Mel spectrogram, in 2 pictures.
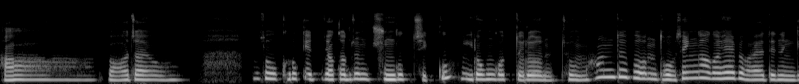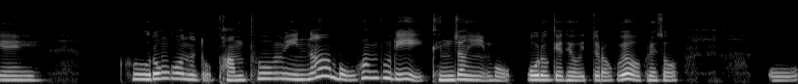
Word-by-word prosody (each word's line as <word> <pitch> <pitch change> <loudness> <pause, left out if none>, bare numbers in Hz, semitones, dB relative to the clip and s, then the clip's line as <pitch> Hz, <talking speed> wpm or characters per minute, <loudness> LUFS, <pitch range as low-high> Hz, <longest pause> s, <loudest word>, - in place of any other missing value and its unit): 아 210 -1 -4
맞아요. 210 0 -2 0.7
그래서 265 -1 -1
그렇게 245 0 -4
약간 230 0 +2
좀 245 -1 0
중국 230 -2 +2
직구 230 - -5
이런 235 -1 +1
것들은 210 -3 -1
좀 210 -1 -2
1-2 335 +6 +1
번 265 -5 +1
더 225 -2 +1
생각을 280 0 0
해 280 0 +4
봐야 215 -5 0
되는 215 -1 -1
게 200 -1 -2 0.7
그런 245 +3 +4
거는 245 -5 +1
또 225 - -8
반품이나 250 - +1
뭐 230 -9 +1
환불이 250 - 0
굉장히 205 -1 +3
뭐 185 -2 -5 0.2
어렵게 210 -1 +5
되어있더라고요. 195 +3 +2
그래서 190 0 -3 0.9
뭐 180 +1 -6
220 Hz, 245 characters per minute, -24 LUFS, 205-255 Hz, 0.9 s, 어렵게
